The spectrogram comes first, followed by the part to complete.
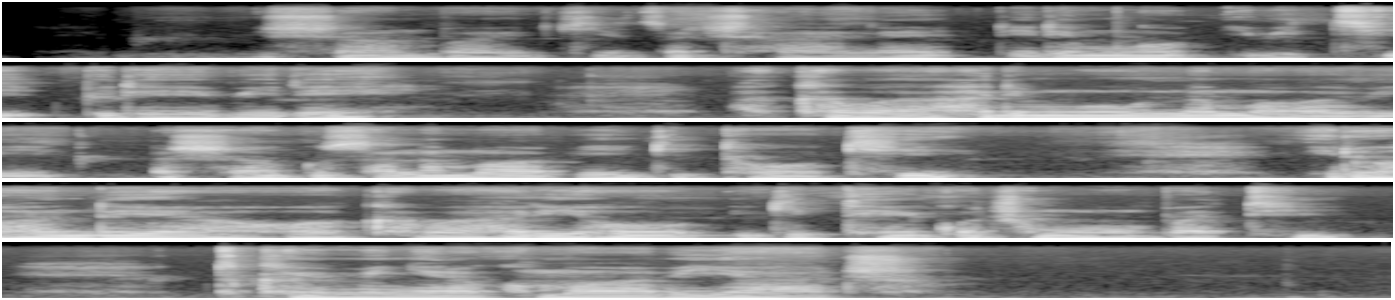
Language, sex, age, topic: Rundi, male, 18-24, agriculture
